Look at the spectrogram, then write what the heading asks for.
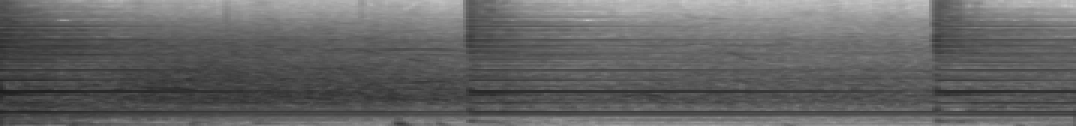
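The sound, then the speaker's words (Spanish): Three deep New Year's Eve clock-bell chimes strike at slow, even intervals of about three seconds, each ringing out loudly and fading into a long, humming resonance before the next toll. “¿Para las campanadas más esperadas del año?”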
